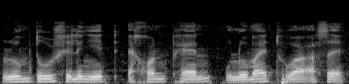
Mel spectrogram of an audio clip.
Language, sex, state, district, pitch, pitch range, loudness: Assamese, male, Assam, Sonitpur, 125 Hz, 115-130 Hz, -15 LUFS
